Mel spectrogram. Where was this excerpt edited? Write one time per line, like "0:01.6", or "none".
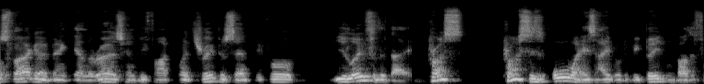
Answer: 0:03.1
0:04.1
